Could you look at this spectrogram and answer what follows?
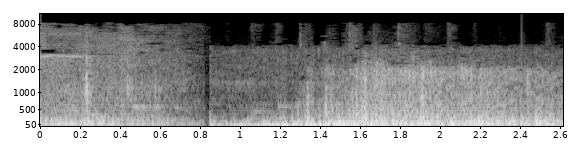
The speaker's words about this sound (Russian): Это ракеты полетели. Да закройте ебальники, это ракета, самолет пускает. Да, это в нашу. Это в нашу.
